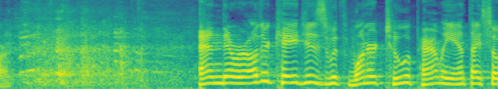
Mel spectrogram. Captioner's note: laugh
